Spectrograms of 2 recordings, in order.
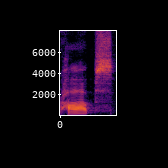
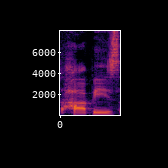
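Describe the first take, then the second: First: The word is said with one syllable. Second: The word is said with two syllables. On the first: This is how the speaker says it. "I call it hops" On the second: This is how some other people say it. "some people call it hoppies"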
